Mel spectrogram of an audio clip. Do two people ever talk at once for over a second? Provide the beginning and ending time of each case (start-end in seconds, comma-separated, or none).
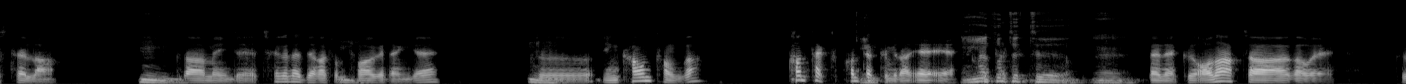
none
